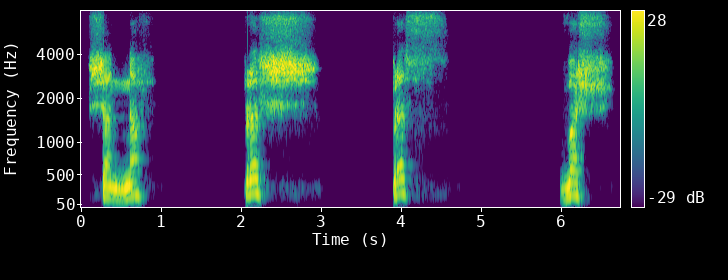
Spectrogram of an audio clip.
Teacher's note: यहां पर ना के बाद जो विसर्ग है इसको उपध्मानी हो जाएगा, तो शन्नः, जैसे धियो यो नः प्रचोदयात, ऐसे यहां पर शन्नः प्रश, प्रस, वश, ऐसा करेंगे तो शुद्ध आ जाएगा।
